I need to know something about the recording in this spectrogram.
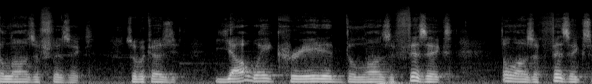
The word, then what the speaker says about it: Yahweh: elephant you would say yud V which is pronounced in in even modern uh hebraic as Yahweh and again this means our existence is a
